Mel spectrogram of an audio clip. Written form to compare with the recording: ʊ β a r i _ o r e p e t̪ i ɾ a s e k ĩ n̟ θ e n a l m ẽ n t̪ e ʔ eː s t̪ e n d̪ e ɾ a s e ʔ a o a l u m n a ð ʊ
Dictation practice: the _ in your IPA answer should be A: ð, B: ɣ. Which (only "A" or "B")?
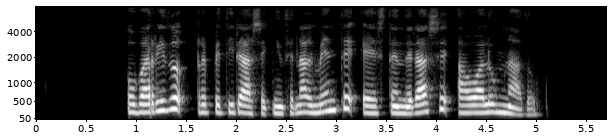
A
